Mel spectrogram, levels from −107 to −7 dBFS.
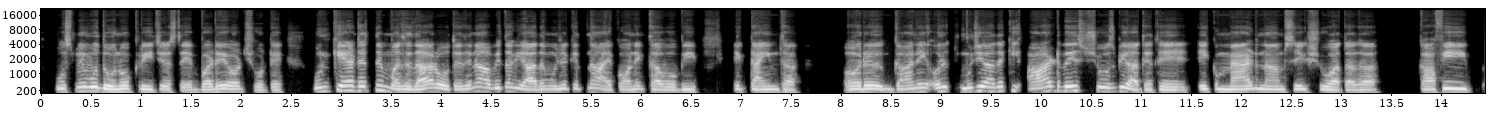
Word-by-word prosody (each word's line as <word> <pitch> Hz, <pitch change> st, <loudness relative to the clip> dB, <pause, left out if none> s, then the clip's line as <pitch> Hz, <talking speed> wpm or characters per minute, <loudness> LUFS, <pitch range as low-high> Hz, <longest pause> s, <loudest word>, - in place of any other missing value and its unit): उसमें 155 Hz, +4 st, -1 dB
वो 190 Hz, 0 st, +5 dB
दोनों 145 Hz, -2 st, +5 dB
क्रीचर्स 135 Hz, -2 st, -1 dB
थे 120 Hz, -1 st, -2 dB
बड़े 135 Hz, +4 st, +2 dB
और 145 Hz, -1 st, +1 dB
छोटे। 130 Hz, -1 st, -6 dB, 0.3 s
उनके 190 Hz, +6 st, 0 dB
ऐड 215 Hz, -1 st, +3 dB
इतने 205 Hz, +3 st, -1 dB
मज़ेदार 140 Hz, -3 st, +2 dB
होते 140 Hz, -4 st, +1 dB
थे 150 Hz, -, 0 dB
ना 190 Hz, +2 st, -1 dB
अभी 165 Hz, -1 st, 0 dB
तक 185 Hz, +2 st, -4 dB
याद 135 Hz, -4 st, +2 dB
है -, -, -1 dB
मुझे 140 Hz, +2 st, -1 dB
कितना 160 Hz, +2 st, -5 dB
आइकॉनिक 135 Hz, +2 st, -3 dB
था 130 Hz, -, +1 dB
वो 125 Hz, -1 st, -1 dB
भी, 130 Hz, +1 st, -1 dB, 0.4 s
एक 145 Hz, -1 st, -3 dB
टाइम 135 Hz, 0 st, +1 dB
था। 125 Hz, -1 st, -2 dB, 0.5 s
और 145 Hz, +1 st, +3 dB, 0.3 s
गाने 150 Hz, +4 st, -1 dB
और 170 Hz, +3 st, 0 dB
मुझे 170 Hz, +6 st, +1 dB
याद 190 Hz, -2 st, +1 dB
है 195 Hz, -, 0 dB
कि 215 Hz, -, -5 dB
आर्ट 190 Hz, +7 st, 0 dB
बेस्ड 205 Hz, +1 st, +3 dB
शोज़ 180 Hz, -2 st, -2 dB
भी 185 Hz, 0 st, +1 dB
आते 130 Hz, -3 st, +1 dB
थे, 130 Hz, -1 st, +2 dB, 0.3 s
एक 145 Hz, -1 st, -2 dB
मैड 135 Hz, +2 st, +3 dB
नाम 135 Hz, -2 st, +1 dB
से 140 Hz, -, +3 dB
एक 140 Hz, -, -2 dB
शो 135 Hz, -2 st, 0 dB
आता 125 Hz, -1 st, 0 dB
था 125 Hz, 0 st, -1 dB, 0.4 s
काफ़ी 295 Hz, -, +3 dB
अ, -, -, -10 dB
145 Hz, 210 wpm, -23 LUFS, 135-175 Hz, 0.5 s, वो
